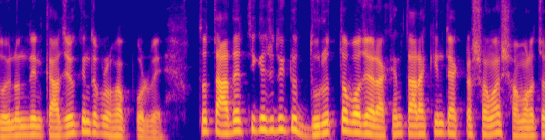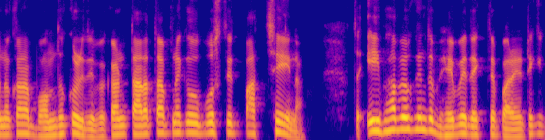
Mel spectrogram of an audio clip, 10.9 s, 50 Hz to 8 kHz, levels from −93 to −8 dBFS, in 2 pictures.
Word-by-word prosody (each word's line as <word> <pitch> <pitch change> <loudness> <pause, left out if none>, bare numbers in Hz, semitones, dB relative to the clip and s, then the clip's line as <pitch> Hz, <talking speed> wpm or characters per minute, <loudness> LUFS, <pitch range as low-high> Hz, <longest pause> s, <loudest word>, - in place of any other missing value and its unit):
দৈনন্দিন 125 +4 0
কাজেও 120 +5 +2
কিন্তু 175 -3 +1
প্রভাব 120 -4 0
পড়বে। 90 -5 -4 0.4
তো 180 - +1
তাদের 175 +3 +5
থেকে 205 0 +1
যদি 195 +2 -1
একটু 205 +1 +1
দূরত্ব 160 +7 0
বজায় 150 -4 +5
রাখেন, 140 +4 -3
তারা 140 0 +4
কিন্তু 160 -1 -3
একটা 140 0 -5
সময় 140 +4 +1
সমালোচনা 120 +3 -1
করা 150 -1 +2
বন্ধ 115 +2 -1
করে 145 -5 +3
দিবে। 105 +1 -3
কারণ 130 +1 +1
তারা 135 +1 +4
তো - - -2
আপনাকে 160 +1 -4
উপস্থিত 160 +1 -3
পাচ্ছেই 145 +1 -1
না। - - -16 0.5
তো - - -6 0.2
এইভাবেও 200 +3 +4
কিন্তু 205 -2 +2
ভেবে 125 +4 +1
দেখতে 130 +1 -3
পারেন। 105 -2 0
এটা 140 - -6
কি 145 - -11
140 Hz, 205 wpm, -23 LUFS, 125-160 Hz, 0.5 s, তাদের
